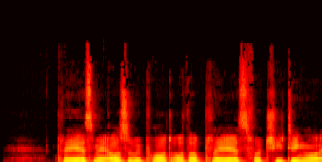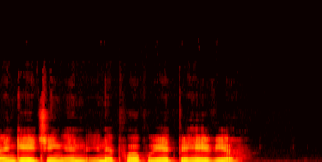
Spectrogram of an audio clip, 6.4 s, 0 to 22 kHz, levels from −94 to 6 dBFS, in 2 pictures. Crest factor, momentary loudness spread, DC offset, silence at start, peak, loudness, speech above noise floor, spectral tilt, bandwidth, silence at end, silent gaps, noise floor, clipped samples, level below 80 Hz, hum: 16 dB; 5 LU; under 0.1%; 0.6 s; -12 dBFS; -28 LUFS; 51 dB; -6 dB/octave; 15 kHz; 0.85 s; none; -78 dBFS; under 0.1%; -64 dBFS; none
